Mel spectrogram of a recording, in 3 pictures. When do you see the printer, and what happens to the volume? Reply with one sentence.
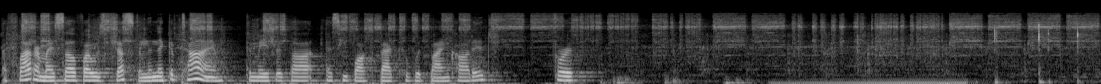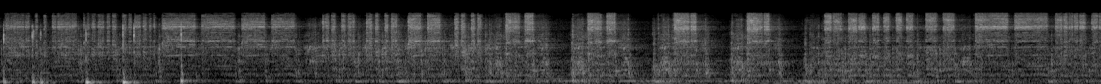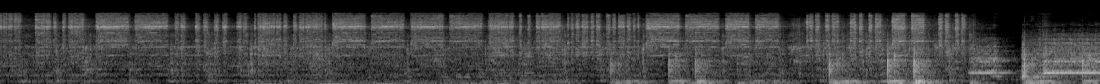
The printer can be heard from 0.0 to 32.9 s, getting louder.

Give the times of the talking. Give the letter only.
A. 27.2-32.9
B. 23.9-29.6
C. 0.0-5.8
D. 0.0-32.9
C.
